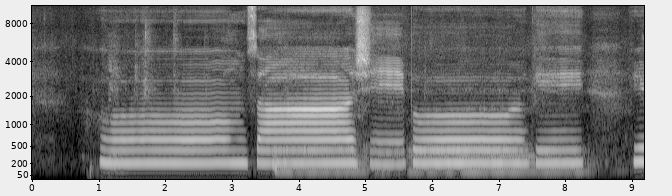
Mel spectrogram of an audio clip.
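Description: An elderly man chants in a deep, drawn-out voice through a microphone.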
